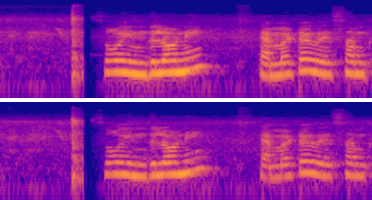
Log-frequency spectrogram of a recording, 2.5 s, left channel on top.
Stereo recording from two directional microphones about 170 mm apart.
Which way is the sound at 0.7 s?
45° left (ahead or behind).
